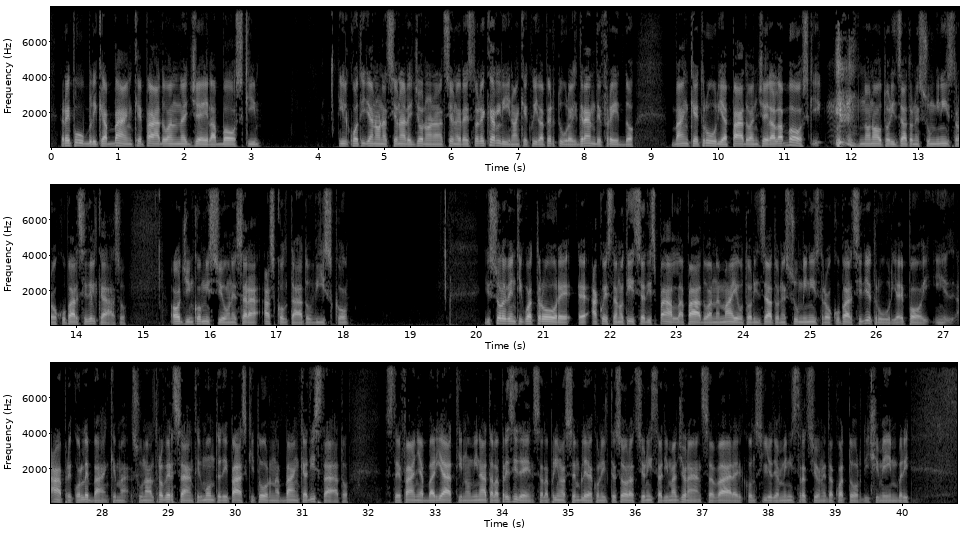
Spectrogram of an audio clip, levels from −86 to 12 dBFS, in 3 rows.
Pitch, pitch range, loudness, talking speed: 110 Hz, 100-120 Hz, -30 LUFS, 150 wpm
